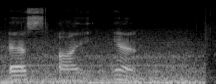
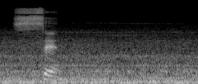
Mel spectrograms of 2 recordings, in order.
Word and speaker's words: sin: we're Sita how do you pronounce the word that's spelled as s-i-n I think I know it it's pronounced as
